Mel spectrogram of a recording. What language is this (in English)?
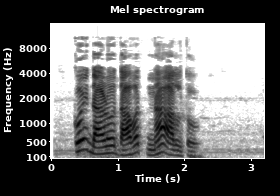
Wadiyara Koli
